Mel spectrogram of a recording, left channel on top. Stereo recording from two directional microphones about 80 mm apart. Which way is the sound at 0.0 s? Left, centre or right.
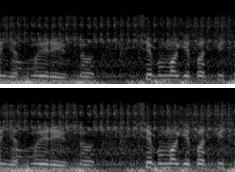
Right.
